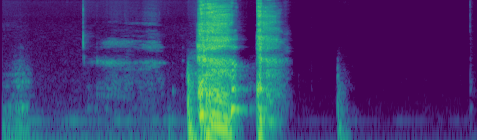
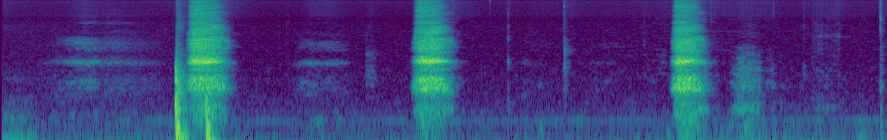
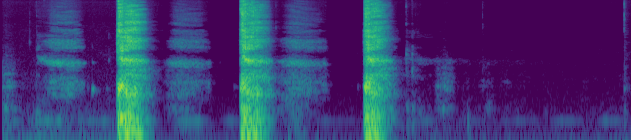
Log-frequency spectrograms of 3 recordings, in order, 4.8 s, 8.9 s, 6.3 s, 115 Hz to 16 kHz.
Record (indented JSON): {
  "cough_length": "4.8 s",
  "cough_amplitude": 32768,
  "cough_signal_mean_std_ratio": 0.3,
  "exhalation_length": "8.9 s",
  "exhalation_amplitude": 32189,
  "exhalation_signal_mean_std_ratio": 0.29,
  "three_cough_length": "6.3 s",
  "three_cough_amplitude": 32768,
  "three_cough_signal_mean_std_ratio": 0.27,
  "survey_phase": "beta (2021-08-13 to 2022-03-07)",
  "age": "45-64",
  "gender": "Female",
  "wearing_mask": "No",
  "symptom_cough_any": true,
  "smoker_status": "Never smoked",
  "respiratory_condition_asthma": false,
  "respiratory_condition_other": false,
  "recruitment_source": "REACT",
  "submission_delay": "2 days",
  "covid_test_result": "Negative",
  "covid_test_method": "RT-qPCR"
}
